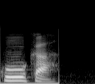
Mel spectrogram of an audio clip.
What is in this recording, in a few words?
baobab, Hausa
